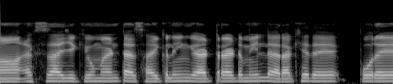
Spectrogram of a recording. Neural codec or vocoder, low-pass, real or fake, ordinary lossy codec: none; 7.2 kHz; real; none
